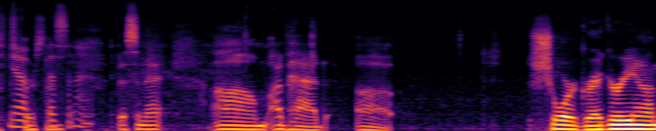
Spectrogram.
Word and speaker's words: Bissonette: We also had Jamie Bissonette on the show. Bissonette. I think I said his name wrong the first time. Bissonette.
